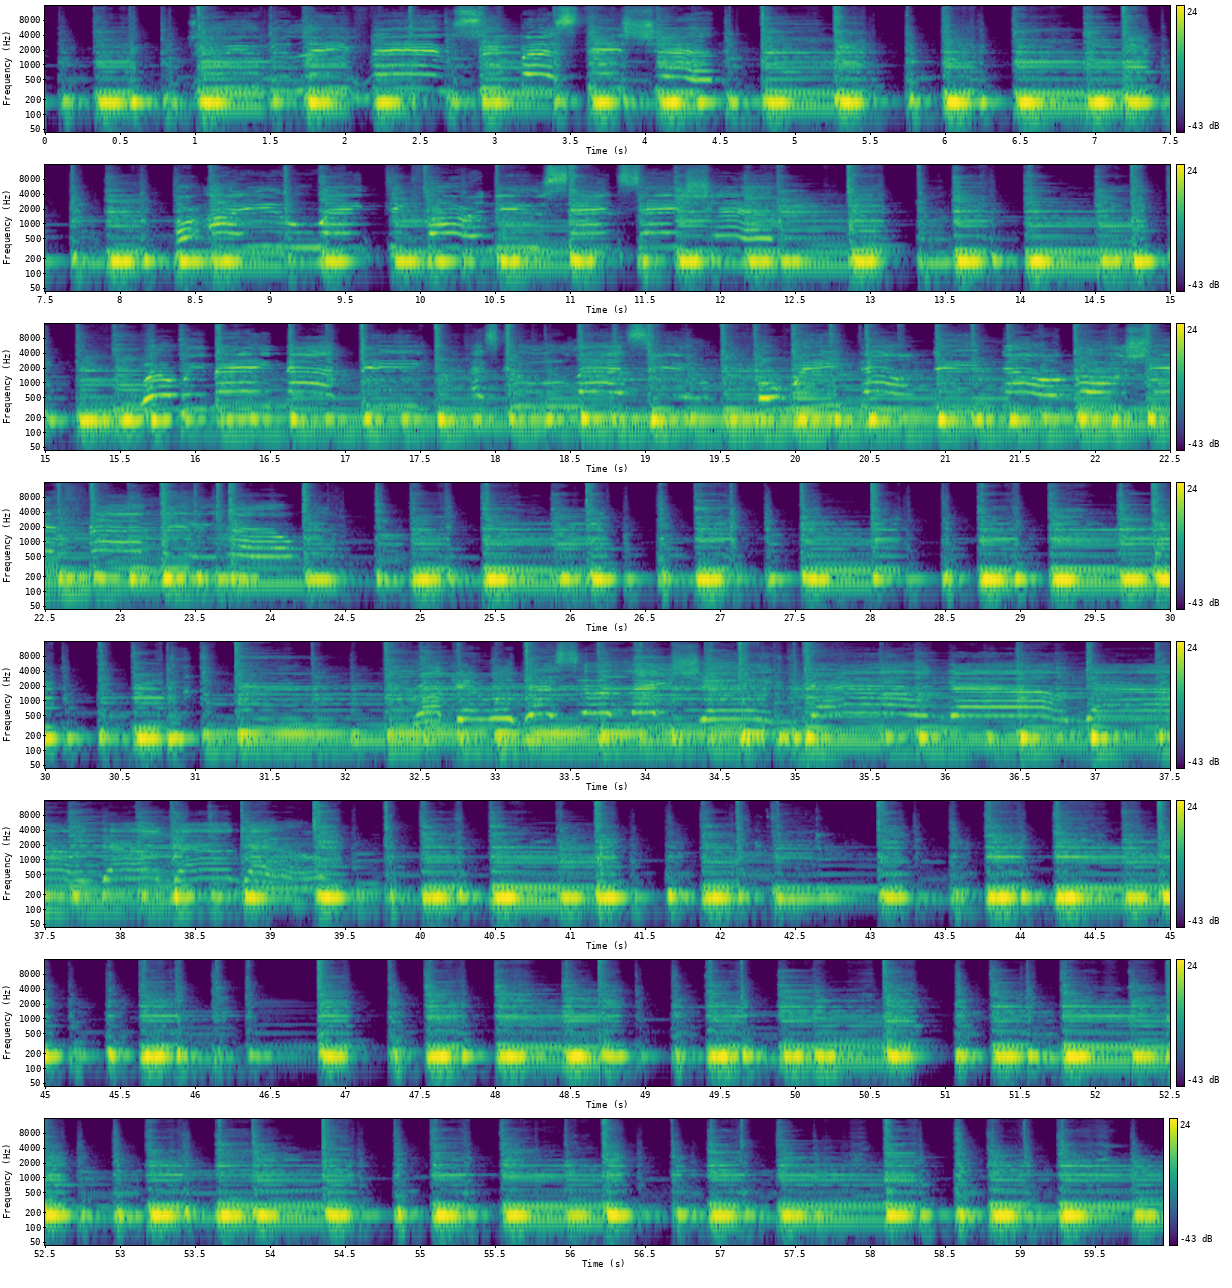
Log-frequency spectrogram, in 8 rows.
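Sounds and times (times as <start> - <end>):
acoustic guitar strumming: 0.0 - 59.9
man singing: 1.0 - 5.1, 8.4 - 12.7, 15.5 - 24.5, 32.2 - 39.6.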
